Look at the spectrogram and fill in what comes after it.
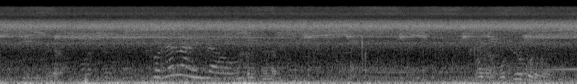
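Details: Cicada song at Nogeyama Zoo: a flat, sustained sizzling buzz running without rhythm or break, accompanied by muffled conversation from visitors.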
